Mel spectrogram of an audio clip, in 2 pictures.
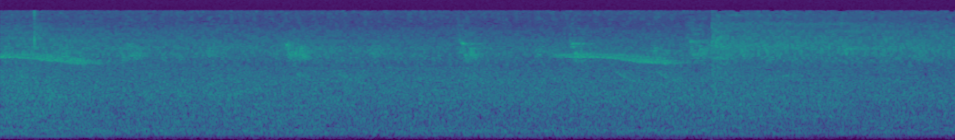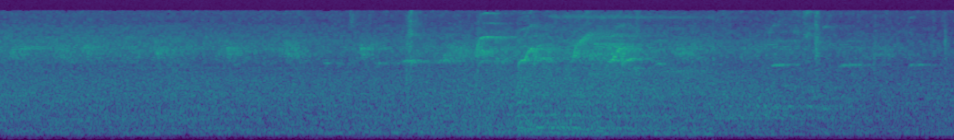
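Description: Street-side outdoor ambience: a steady hum of city traffic, with a few short bird chirps that fall in pitch. A vehicle passes, a little louder, about eleven seconds in.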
